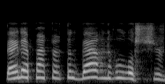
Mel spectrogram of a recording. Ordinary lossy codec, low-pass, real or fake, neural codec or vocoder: none; 7.2 kHz; fake; autoencoder, 22.05 kHz, a latent of 192 numbers a frame, VITS, trained on one speaker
